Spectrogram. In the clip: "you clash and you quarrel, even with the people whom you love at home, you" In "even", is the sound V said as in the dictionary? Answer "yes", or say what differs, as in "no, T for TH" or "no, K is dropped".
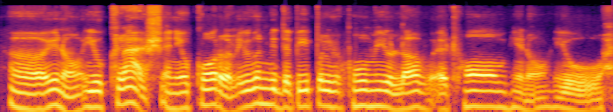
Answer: yes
